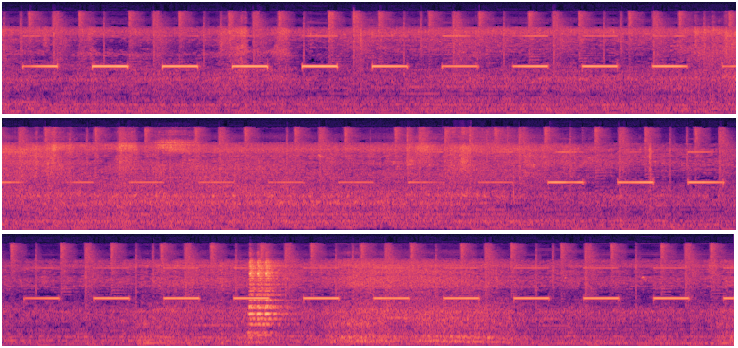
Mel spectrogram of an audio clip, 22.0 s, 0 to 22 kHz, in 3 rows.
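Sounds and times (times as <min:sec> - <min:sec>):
vehicle running noise: 0:00.0 - 0:22.0
electronic warning beeper: 0:00.2 - 0:22.0
loud horn tone: 0:17.1 - 0:17.7.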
